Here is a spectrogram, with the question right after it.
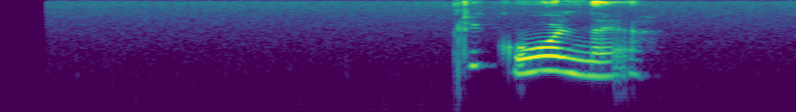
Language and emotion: Russian, positive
